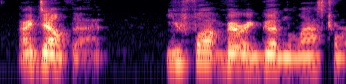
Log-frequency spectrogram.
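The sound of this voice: In a put-on character voice, a man booms out his lines at a medium pitch. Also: moderate pace.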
